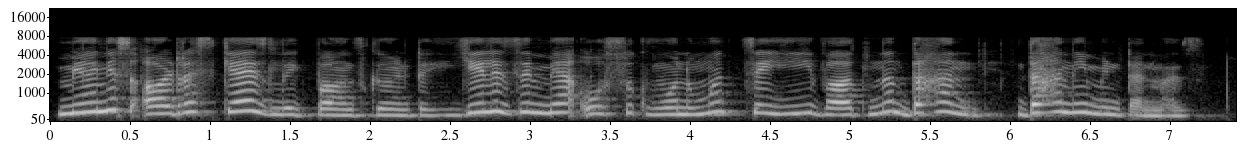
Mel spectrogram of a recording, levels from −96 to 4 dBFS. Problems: none marked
